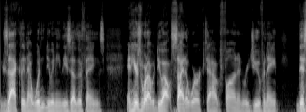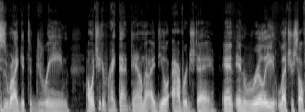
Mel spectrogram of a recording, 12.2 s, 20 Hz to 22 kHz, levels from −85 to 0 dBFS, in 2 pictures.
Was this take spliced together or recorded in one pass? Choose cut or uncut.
cut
